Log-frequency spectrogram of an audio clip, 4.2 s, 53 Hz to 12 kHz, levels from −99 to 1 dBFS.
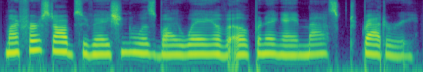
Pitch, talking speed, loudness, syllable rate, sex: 215 Hz, 155 wpm, -17 LUFS, 4.6 syllables/s, female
